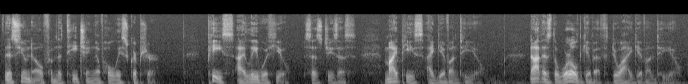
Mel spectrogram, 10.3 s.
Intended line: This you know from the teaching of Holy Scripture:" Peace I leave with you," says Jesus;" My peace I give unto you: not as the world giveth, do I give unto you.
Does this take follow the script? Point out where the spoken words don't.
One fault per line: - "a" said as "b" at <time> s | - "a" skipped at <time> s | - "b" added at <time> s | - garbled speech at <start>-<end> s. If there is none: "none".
none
